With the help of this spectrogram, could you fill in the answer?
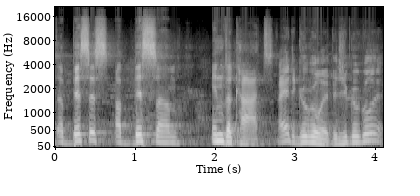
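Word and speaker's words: abyssus abyssum invocat: Latin which basically comes up to it it's pronounced abyssus abyssum endicott i had to google it did you google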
